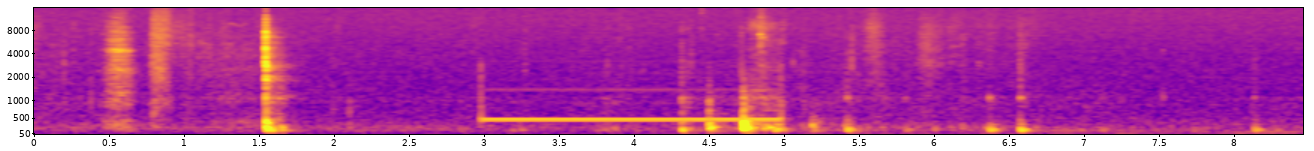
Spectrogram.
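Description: A phone call rings out with one ringback tone, a steady low electronic tone holding for about two seconds, with faint clicks and handling rustles before and after it.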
